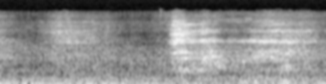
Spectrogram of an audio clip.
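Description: A man breathing out hard after a resistance-band exercise, one loud breath about two seconds in and a softer one near the end, over a steady low hum.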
